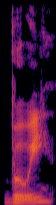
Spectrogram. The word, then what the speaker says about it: Bowie: But yeah, so this week's episode, I sit down with Rachel Bowie, pronounced like Drambuie.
